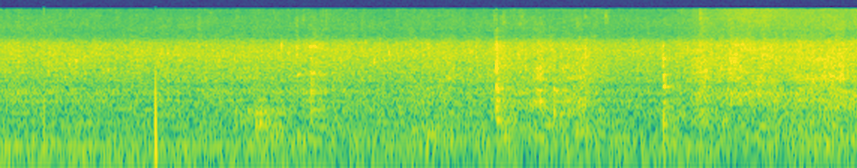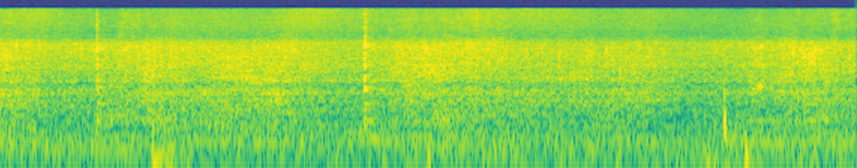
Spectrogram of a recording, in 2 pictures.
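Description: Chicken and potato curry frying with a steady sizzle in a metal pot, just after garlic-ginger paste has gone in. A metal spoon stirs it, scraping the pot with a sharp clink now and then.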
